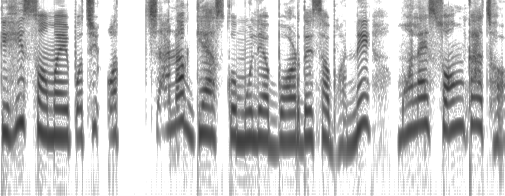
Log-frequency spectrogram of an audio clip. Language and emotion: Nepali, fearful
